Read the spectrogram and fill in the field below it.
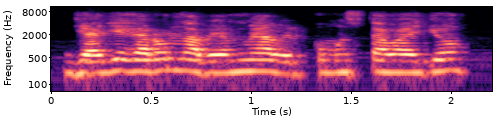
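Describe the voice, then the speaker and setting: A woman's voice: mid-range voice, flat delivery, brisk, highs cut off, soft background music. A woman telling her own religious testimony in a chatty, casual way, full of fillers. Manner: chatty storytelling with many fillers. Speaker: testimony speaker.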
